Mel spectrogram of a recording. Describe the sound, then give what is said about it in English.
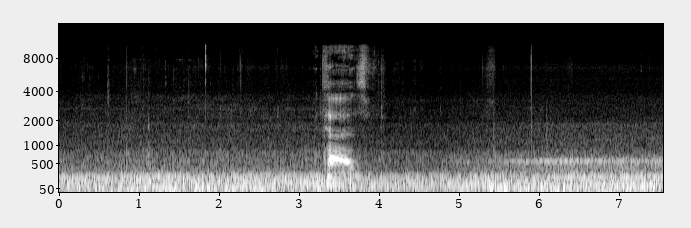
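Steady low rumble of road traffic passing by an airport runs throughout, with a brief, bright tonal burst near the middle and a faint high whine later; a voice speaks briefly. “Passing by an airport right now.”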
